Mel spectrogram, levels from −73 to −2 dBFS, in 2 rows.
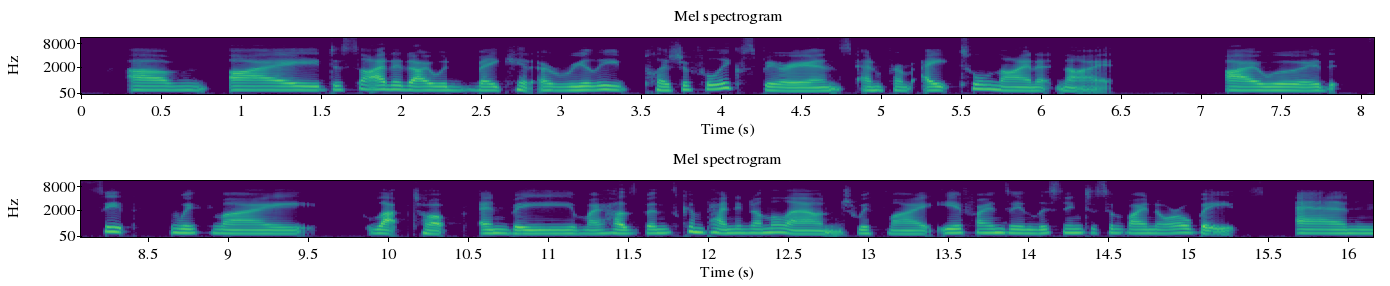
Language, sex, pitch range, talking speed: English, female, 160-190 Hz, 155 wpm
